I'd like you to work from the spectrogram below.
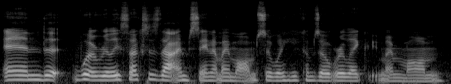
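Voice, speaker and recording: A young woman with a light Southern US accent co-hosts a casual podcast, chatting candidly and giggling between stories while leaning on "like" and stretching out her filler words. Her voice sits on the low side with a steady tone and turns gravelly and fry-tinged at the ends of phrases. There's slight background noise.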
